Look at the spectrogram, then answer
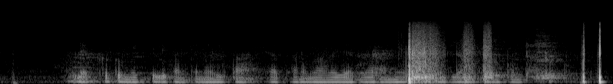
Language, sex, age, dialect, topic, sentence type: Telugu, male, 31-35, Telangana, banking, statement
